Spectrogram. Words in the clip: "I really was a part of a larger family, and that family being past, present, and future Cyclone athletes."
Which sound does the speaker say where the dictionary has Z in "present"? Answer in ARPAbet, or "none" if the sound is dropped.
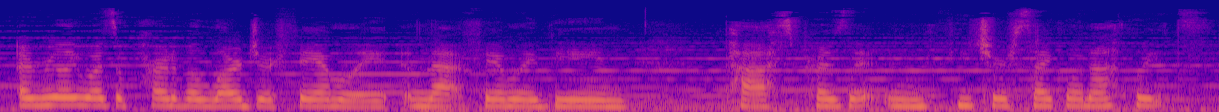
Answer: Z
